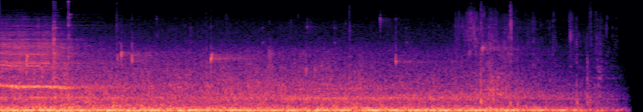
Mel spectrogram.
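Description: Deep, steady low rumble of a cinematic trailer drone, with a few faint ticks and short faint tones above it, fading near the end.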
